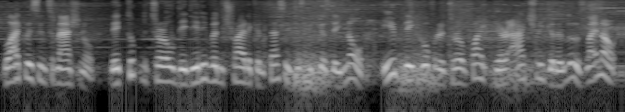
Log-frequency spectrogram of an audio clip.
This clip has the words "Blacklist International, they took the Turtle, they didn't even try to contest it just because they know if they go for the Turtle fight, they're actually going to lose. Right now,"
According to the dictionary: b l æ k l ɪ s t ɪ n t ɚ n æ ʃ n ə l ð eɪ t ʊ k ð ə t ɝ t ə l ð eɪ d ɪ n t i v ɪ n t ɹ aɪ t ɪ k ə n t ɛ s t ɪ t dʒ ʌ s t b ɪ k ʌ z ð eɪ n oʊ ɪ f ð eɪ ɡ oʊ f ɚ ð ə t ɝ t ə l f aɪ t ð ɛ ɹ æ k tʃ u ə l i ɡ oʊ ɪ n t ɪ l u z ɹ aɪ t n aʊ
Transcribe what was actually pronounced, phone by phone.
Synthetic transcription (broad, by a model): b l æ k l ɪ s ɪ n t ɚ n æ ʃ n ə l ð eɪ t ʊ k ð ə t ɝ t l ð eɪ d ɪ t i v ɪ n t ɹ aɪ t ɪ k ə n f ɛ s ɪ t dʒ ʌ s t b ɪ k ʌ z ð eɪ n oʊ ɪ f ð eɪ ɡ oʊ f ɚ ð ə t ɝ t l f aɪ t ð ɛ ɹ æ k tʃ u ə l i ɡ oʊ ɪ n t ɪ l u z l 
